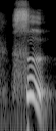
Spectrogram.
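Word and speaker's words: 四: Si in Chinese is number four, which is fourth tone.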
